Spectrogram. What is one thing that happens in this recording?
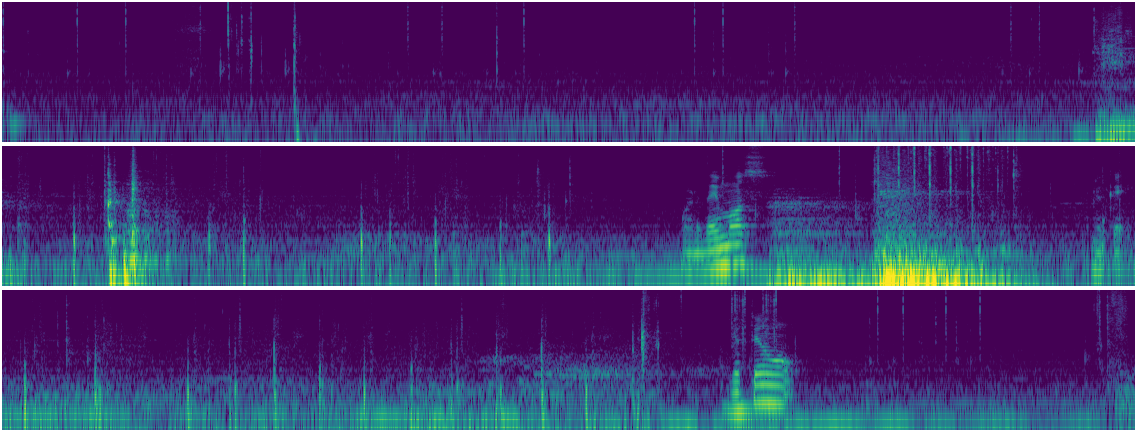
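Menu selections click softly in a video game.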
